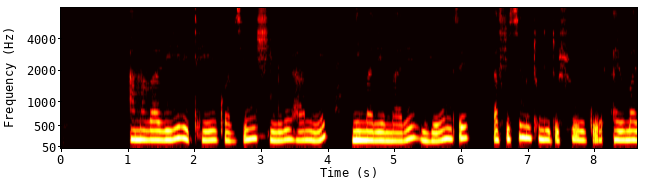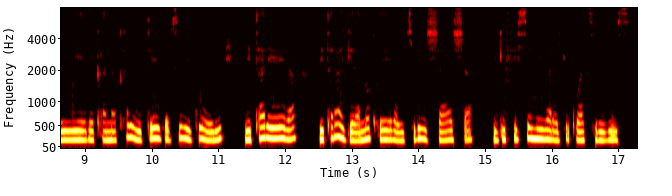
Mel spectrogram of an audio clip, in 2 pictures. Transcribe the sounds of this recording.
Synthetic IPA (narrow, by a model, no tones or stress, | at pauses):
amaβaβijiβitʰeɡwavjiːnʃiβiɾeɦamŋe̞ | nimaɾemaɾe̞jo̞ːnze̞ | afisenutʰuːndiduʃuɡwe̞̰ajomaβije̞ɾe̞kʰanakʰaɾiβitʰeɡwavjiβiɡo̞ːɾi | βitʰaɾe̞ːɾa | βitʰaɾaːɡeɾano̞kwe̞ːɾaβikʰiɾiβiʃaːʃa | iɡifise̞n̥iːβaɾaɾɟoɡwaːt͡siɾuβiːsi̥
